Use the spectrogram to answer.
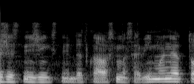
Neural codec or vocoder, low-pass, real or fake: none; 7.2 kHz; real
